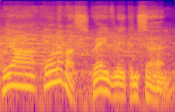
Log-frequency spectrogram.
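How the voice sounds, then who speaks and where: A man's voice: mid-range voice, huge pitch swings, unhurried, over loud music, a loud crowd. An actor playing an elderly alien prophet giving a grand, reassuring sermon to his followers. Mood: grandiose. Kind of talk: sermon to the masses. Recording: game audio with loud effects noise.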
